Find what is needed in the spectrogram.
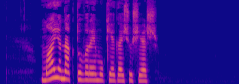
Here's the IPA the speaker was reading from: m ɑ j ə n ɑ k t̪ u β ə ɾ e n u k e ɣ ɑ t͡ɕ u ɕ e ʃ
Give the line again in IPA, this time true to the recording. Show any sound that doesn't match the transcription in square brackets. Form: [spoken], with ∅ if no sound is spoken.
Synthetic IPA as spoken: m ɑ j ə n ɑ k t̪ u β ə ɾ e [m] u k e ɣ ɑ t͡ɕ u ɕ e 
